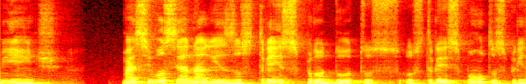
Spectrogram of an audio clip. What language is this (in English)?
Portuguese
